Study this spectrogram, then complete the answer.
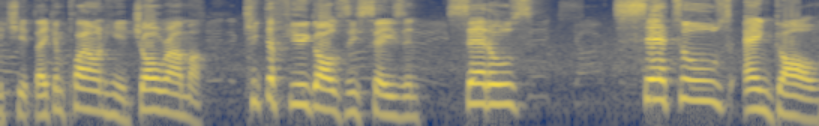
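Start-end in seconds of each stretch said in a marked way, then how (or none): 3.0-5.5 higher and louder, stretched slowly as the goal goes in; excited goal call. Real, not acted. Commentator calling the Thunder goal, excited and drawn out. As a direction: let it rise as the kick goes through.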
